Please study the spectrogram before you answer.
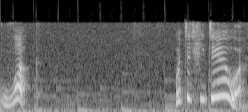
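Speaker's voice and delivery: ordinary talk, nothing marked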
